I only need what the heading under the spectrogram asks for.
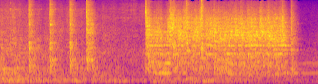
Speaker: yeah it's definely up pumping fuel it's totally dry and I put some in the float the float Bowl here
